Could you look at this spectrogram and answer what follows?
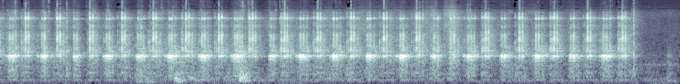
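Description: Bow drill at work: a wooden spindle spun back and forth by the bow's cord, grinding in the hearth board's socket with a high squeal that pulses in a fast, even rhythm with each bow stroke. It is friction fire-lighting, rubbing the board to make charred dust for an ember. The drilling stops abruptly near the end.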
